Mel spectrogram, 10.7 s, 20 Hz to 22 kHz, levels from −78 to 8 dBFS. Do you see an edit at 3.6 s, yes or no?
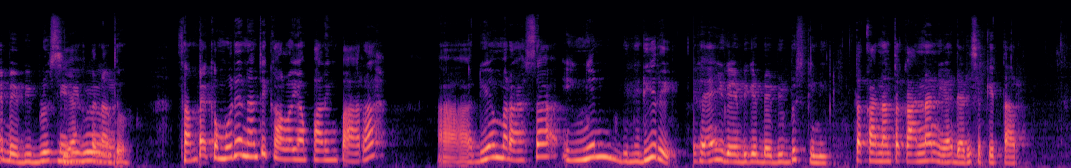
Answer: no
